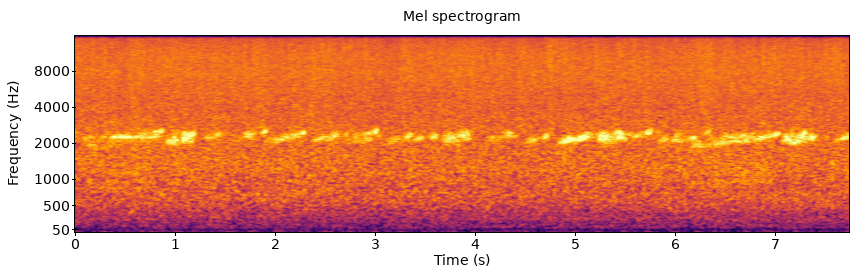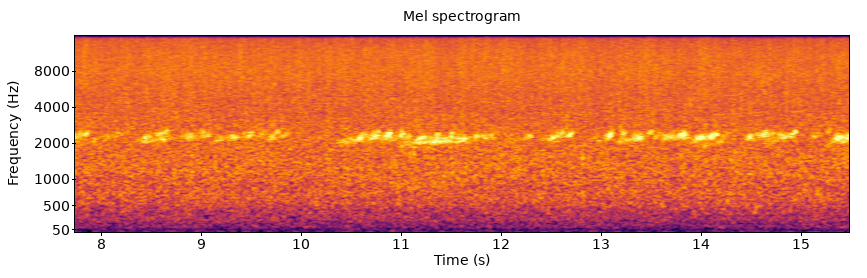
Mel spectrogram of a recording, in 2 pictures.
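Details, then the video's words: In a pristine forest, frogs by a river keep up a nearly unbroken series of rapid, warbling trills, rising and falling slightly in loudness, above an even roar of flowing water throughout. "River and Frogs sleep sounds"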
